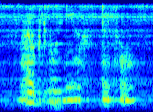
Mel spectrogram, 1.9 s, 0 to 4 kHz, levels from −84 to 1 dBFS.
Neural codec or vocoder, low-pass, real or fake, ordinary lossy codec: vocoder, 22.05 kHz, 80 mel bands, HiFi-GAN; 3.6 kHz; fake; none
